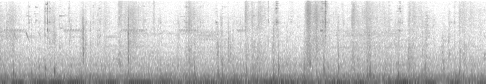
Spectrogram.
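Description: Horse hooves clip-clopping in a video game with a runaway-horse chase, a steady, fairly faint trot of repeated clops over a low rumbling ambient bed, no talk.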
